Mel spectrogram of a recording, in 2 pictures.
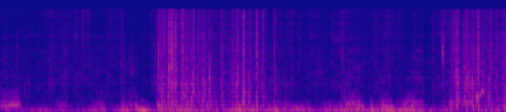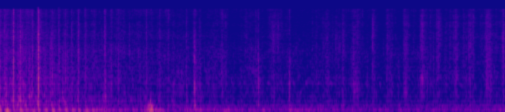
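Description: A pigeon cooing softly a few times under loud rustling and crunching of footsteps in dry grass, which come in two spells, the first starting about a second and a half in.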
